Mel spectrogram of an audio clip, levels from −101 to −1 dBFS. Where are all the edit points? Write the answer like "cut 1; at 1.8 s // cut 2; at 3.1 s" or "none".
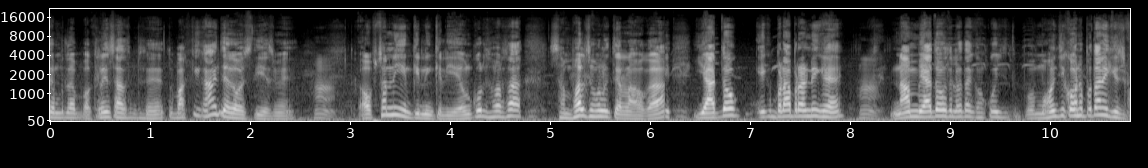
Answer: cut 1; at 6.3 s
